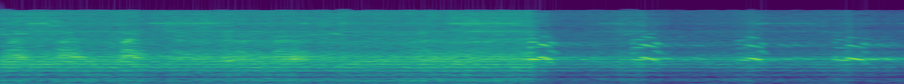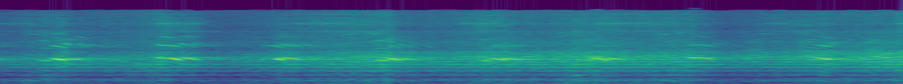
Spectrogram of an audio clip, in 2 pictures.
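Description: A steady rumble of street traffic that stops abruptly about three and a half seconds in. After that, a bird repeats a short chirping call about one and a half times a second.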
